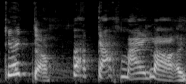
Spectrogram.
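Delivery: high crotchety granny voice. Pretend. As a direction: squawk it like a cranky old granny. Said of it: "give the people your best granny voice".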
